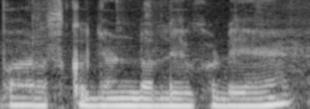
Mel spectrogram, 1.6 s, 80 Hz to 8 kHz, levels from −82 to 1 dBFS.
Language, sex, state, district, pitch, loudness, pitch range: Hindi, male, Uttar Pradesh, Shamli, 145 Hz, -15 LUFS, 145-155 Hz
